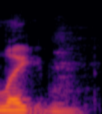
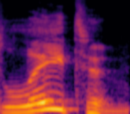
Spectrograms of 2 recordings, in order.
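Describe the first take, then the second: First: The middle T is not clearly pronounced. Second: The middle T is clearly pronounced.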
